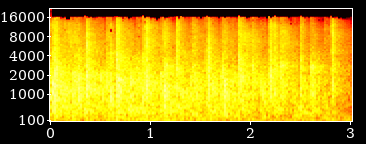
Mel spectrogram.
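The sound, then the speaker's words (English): An audience applauds a woman after she shared her story: a steady stream of crisp, overlapping claps with a fairly even rhythm, moderately loud and without any talking, lasting about three seconds. “Can everybody just give her a round of applause again?”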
